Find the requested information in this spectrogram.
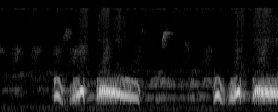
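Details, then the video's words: Decoy spotted dove driven to call rapidly to provoke wild doves: two phrases, each a quick paired note followed by a sustained soft coo sliding downward. "Chim Cu Mồi thúc tốc độ có kèm nghe cực hay, bổi nghe phát gáy luân"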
